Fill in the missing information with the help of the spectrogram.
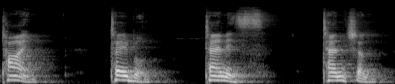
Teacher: এই ওয়ার্ডসগুলো আমরা যখন প্রনাউন্সিয়েশন করব, যাতে আমাদের মুখ দিয়ে বাতাস বের হয়, তার মানে আমরা টি বলবো না।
